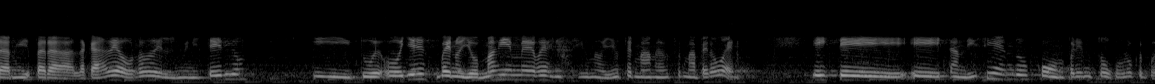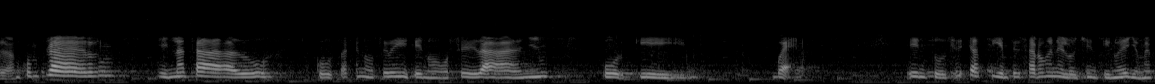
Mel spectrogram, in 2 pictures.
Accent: Venezuela; somos venezolanos

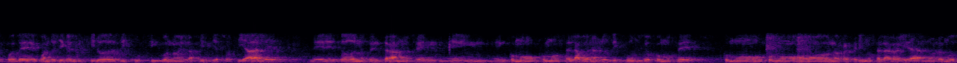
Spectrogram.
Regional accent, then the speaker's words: Argentina; born there; en el país de donde yo nací, que es Argentina

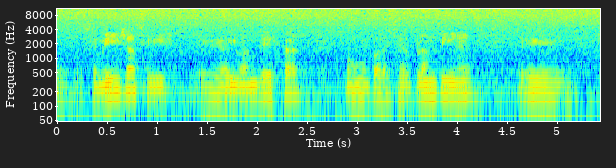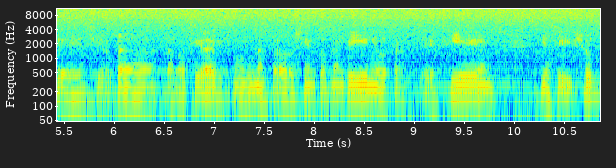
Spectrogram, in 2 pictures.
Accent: Moreno, Buenos Aires Province, Argentina; Yo soy de Moreno.

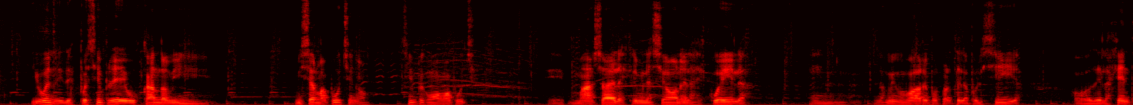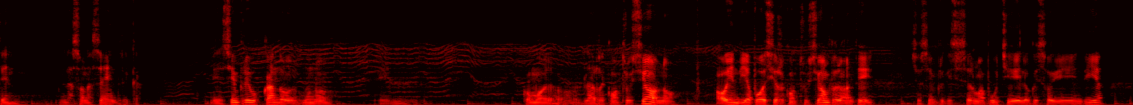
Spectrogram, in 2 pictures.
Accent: Bariloche, Río Negro, Argentina; Yo me crié en Bariloche, en los barrios altos de Bariloche. Siempre estuve muy cercano a toda la cuestión mapuche

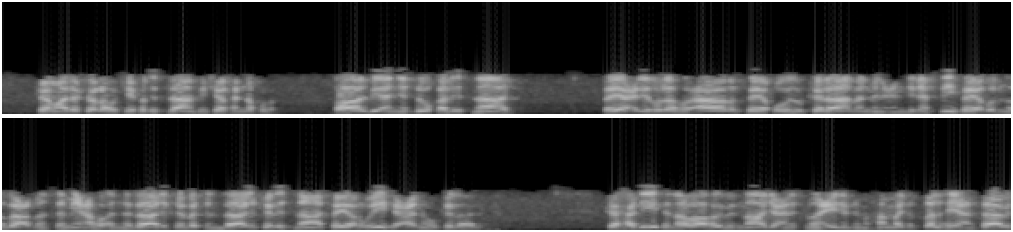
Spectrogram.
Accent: Iraq; هذا طبعا البصرة من أغلى المحافظات عندنا بالعراق

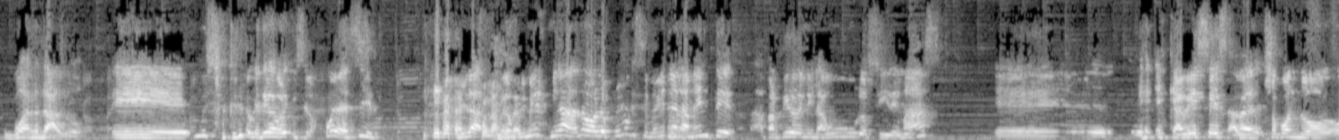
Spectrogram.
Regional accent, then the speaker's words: Argentina; born there; Nací en Argentina, donde la policía es el brazo armado de la... del Estado, de la política, digamos, ¿no?

